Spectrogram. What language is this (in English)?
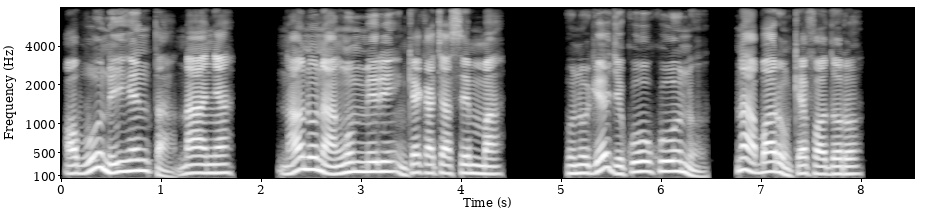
Igbo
